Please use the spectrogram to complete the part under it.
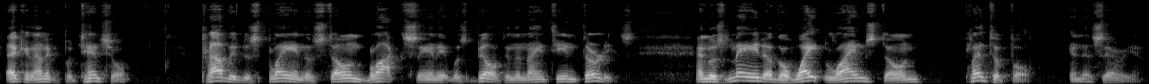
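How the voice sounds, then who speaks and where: A man narrating his own novel as an audiobook, with an expressive, dramatic reading. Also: medium pitch, unhurried. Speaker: author and narrator.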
